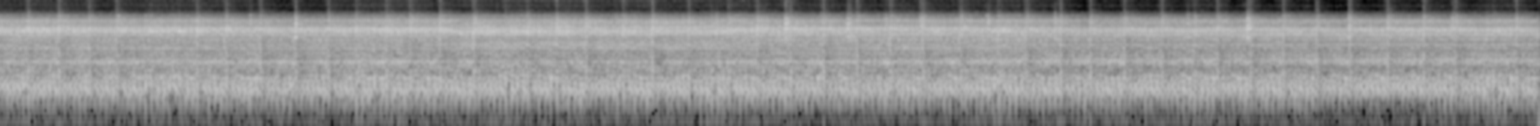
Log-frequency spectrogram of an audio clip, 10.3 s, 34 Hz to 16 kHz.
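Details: Yamaha RX100 two-stroke under restoration idling steadily with a fine, fast rattle over the exhaust note; unknown noise, source unclear.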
